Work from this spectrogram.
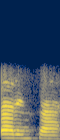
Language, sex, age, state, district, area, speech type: Tamil, female, 45-60, Tamil Nadu, Viluppuram, rural, conversation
